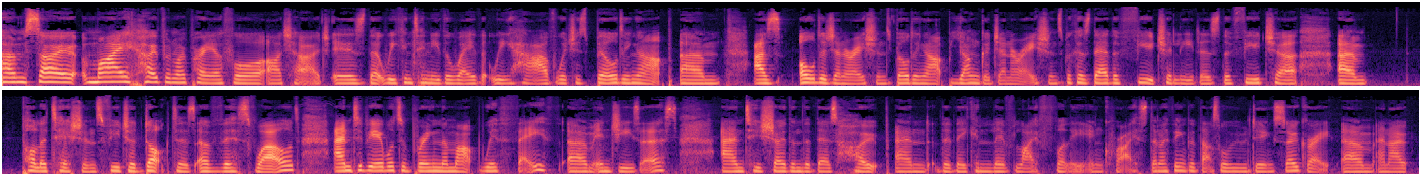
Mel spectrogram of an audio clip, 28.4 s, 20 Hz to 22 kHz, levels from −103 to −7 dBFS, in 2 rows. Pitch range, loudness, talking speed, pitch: 155-175 Hz, -27 LUFS, 185 wpm, 165 Hz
